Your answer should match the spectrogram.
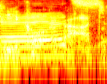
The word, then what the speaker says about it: Sikorgat: Well, you pronounce it like there is an H, but that's Sikorgat.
